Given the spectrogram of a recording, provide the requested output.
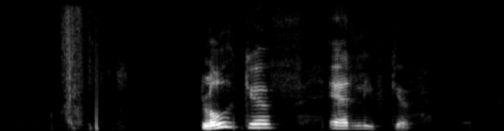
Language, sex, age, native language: Icelandic, female, 60-69, Icelandic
